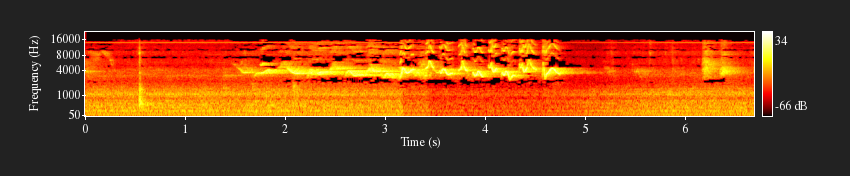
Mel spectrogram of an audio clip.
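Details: Blue-black grosbeak in brown plumage giving a Paraná-style song. A soft warble starts near two seconds and builds into a quick series of sharp, sliding, chirped notes that ends abruptly before five seconds. A faint click comes early on.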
